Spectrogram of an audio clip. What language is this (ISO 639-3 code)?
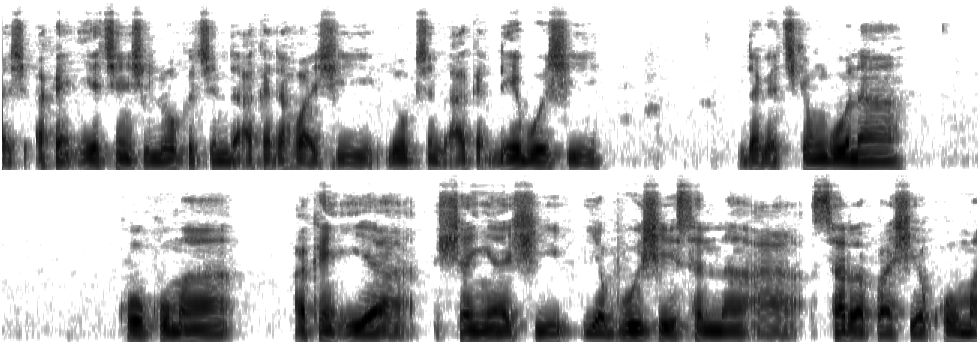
hau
